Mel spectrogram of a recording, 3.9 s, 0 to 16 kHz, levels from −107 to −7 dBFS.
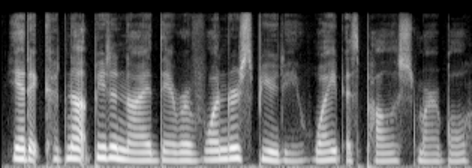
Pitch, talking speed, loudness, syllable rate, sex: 185 Hz, 230 wpm, -20 LUFS, 6.0 syllables/s, female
